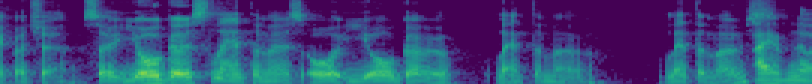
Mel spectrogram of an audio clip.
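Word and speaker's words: Yorgos: exception speeches is it's yoro it's yoro there's no s oh there we go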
